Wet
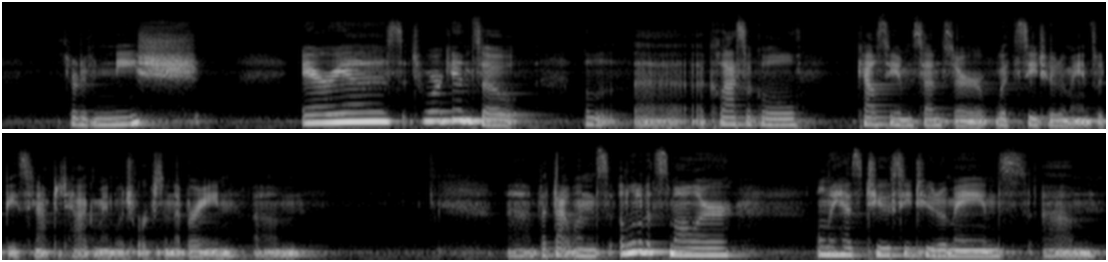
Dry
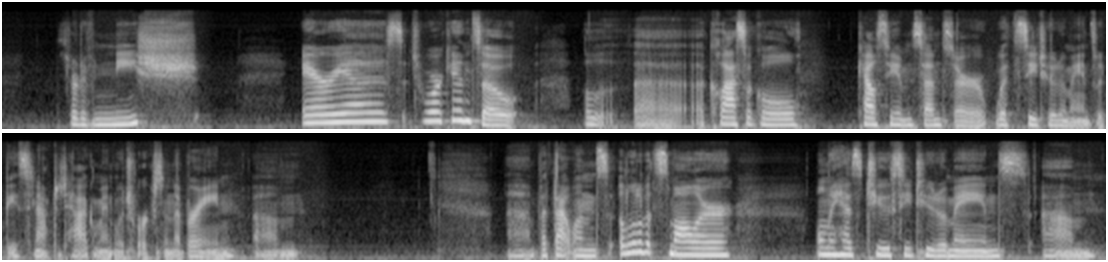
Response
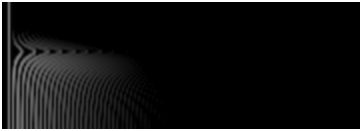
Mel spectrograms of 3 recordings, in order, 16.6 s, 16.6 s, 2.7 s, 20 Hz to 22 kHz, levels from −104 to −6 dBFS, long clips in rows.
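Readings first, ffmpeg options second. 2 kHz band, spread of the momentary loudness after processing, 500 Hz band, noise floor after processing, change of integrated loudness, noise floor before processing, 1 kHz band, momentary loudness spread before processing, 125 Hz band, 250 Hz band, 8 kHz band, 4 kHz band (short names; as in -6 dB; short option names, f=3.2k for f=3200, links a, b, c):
-17.5 dB, 18 LU, -24.0 dB, -81 dBFS, -13.0 dB, -61 dBFS, -37.0 dB, 13 LU, -21.5 dB, -10.5 dB, -33.5 dB, -15.5 dB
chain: -filter_complex "[0:a]asplit=3[a][b][c];[a]bandpass=f=270:t=q:w=8,volume=0dB[d];[b]bandpass=f=2.29k:t=q:w=8,volume=-6dB[e];[c]bandpass=f=3.01k:t=q:w=8,volume=-9dB[f];[d][e][f]amix=inputs=3:normalize=0,bandreject=f=96.36:t=h:w=4,bandreject=f=192.72:t=h:w=4,bandreject=f=289.08:t=h:w=4,bandreject=f=385.44:t=h:w=4,bandreject=f=481.8:t=h:w=4,bandreject=f=578.16:t=h:w=4,bandreject=f=674.52:t=h:w=4,bandreject=f=770.88:t=h:w=4,bandreject=f=867.24:t=h:w=4,bandreject=f=963.6:t=h:w=4,bandreject=f=1.05996k:t=h:w=4,bandreject=f=1.15632k:t=h:w=4,bandreject=f=1.25268k:t=h:w=4,bandreject=f=1.34904k:t=h:w=4,bandreject=f=1.4454k:t=h:w=4,bandreject=f=1.54176k:t=h:w=4,bandreject=f=1.63812k:t=h:w=4,volume=-4.5dB"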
